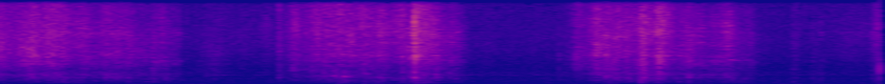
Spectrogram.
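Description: A large, flat artificial monstera leaf made of thin plastic or fabric is held over a wooden table while long nails and fingertips scratch and rub its surface and crinkle its edges. Soft, bright crinkling and scratching swell and fade in waves, with a few sharper clicks standing out, over a steady low hum.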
